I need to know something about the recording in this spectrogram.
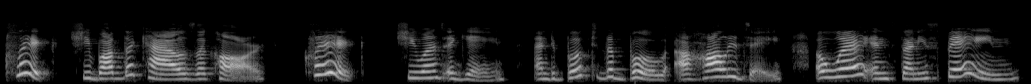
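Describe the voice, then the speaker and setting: High-pitched woman reading a children's story slowly. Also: lively intonation, fairly bright tone, dull audio. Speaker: children's storytime channel host. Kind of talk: read-aloud children's picture book narration.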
